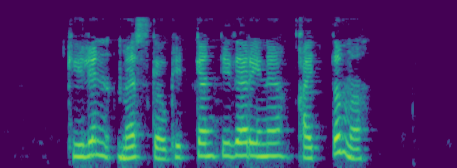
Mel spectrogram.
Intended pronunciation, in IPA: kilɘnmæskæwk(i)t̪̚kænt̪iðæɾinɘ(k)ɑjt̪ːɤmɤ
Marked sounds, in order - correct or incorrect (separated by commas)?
correct, incorrect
